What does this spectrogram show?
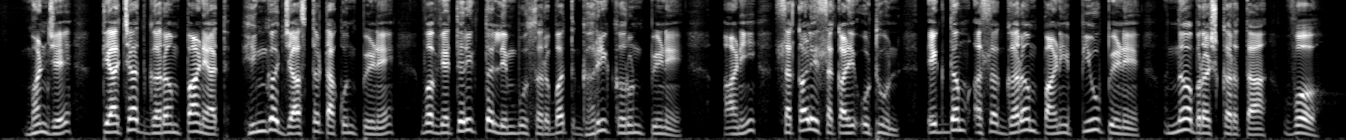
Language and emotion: Marathi, neutral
